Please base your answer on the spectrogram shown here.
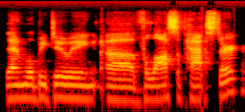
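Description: A man in his late twenties from Texas chats as a guest on a podcast. He talks quickly and eagerly, rambling through his plans with plenty of "like" and "uh". His pitch sits in the middle of a man's range. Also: flat delivery, a bit bright. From Texas, USA. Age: 20s. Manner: enthusiastic and rambling, heavy use of "like" and "uh". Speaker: podcast guest, host of a film podcast. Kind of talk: casual podcast chat.

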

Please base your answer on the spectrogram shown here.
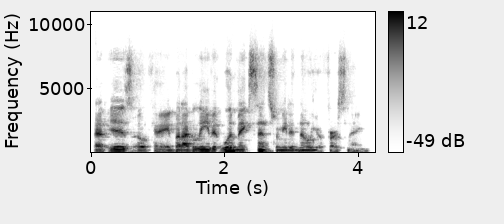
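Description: A man playing a stern, formal middle-aged company executive in a play reading, halting and stumbling over his phrases. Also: fairly low pitch, steady tone, slight background noise, lightly acted. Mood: formal, guarded. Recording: roomy echoing voice.

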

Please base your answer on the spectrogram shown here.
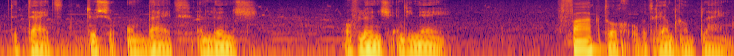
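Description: An actor playing a melancholy hotel owner in a radio drama, looking back after the war in wistful, measured narration. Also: male voice, rumbling low, darkish tone. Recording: music under the voice.

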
